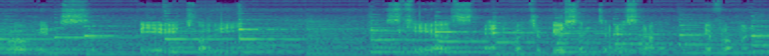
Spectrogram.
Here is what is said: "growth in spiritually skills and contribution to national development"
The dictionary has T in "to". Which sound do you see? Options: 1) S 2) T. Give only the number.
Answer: 1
